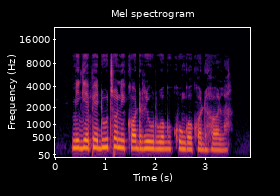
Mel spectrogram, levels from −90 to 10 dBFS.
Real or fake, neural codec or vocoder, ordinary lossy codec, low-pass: real; none; none; none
